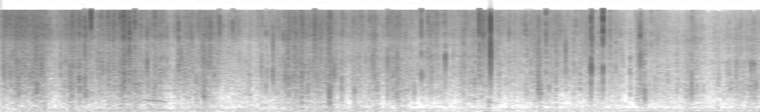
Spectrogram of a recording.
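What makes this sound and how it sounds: Long nails scratch and rub a medium, soft stuffed pillow covered in shiny gold satin fabric, held in the hand. The result is a quiet, continuous, bright, scratchy rustle broken by many quick, crisp scrapes and swishes, with a faint steady low hum underneath.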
